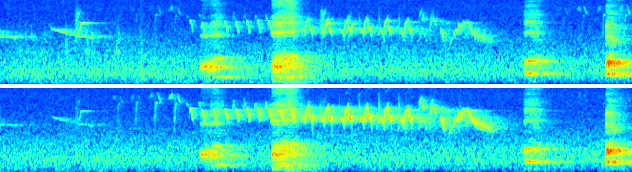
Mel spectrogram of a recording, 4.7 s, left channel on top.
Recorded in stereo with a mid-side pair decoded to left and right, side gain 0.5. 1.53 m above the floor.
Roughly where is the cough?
Ahead.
